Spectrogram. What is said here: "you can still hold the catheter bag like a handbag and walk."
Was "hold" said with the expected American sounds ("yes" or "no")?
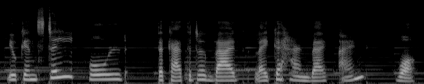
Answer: yes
